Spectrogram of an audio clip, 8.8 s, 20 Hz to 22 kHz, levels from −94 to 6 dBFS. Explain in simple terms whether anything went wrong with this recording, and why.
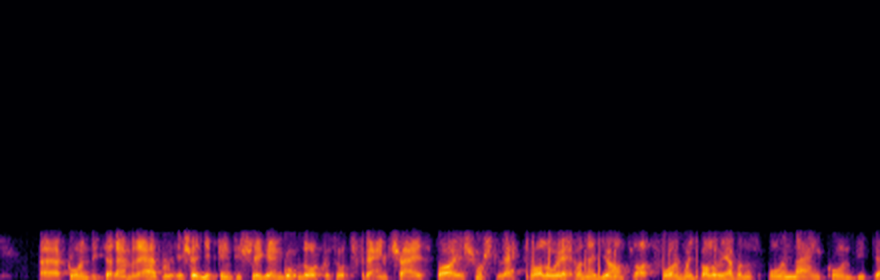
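A few things went wrong. The whole clip went through the G.729 codec, a low-rate phone codec that rebuilds speech from a simple model, so it sounds thin, narrow and a bit rough and synthetic.

There's also VoIP packet loss concealed by the speech codec at 0.88–0.97 s, 2.90–3.04 s and 5.64–5.75 s. Chunks of audio went missing, and the decoder papered over each gap with a stretched-out, fading sound. The speech stays a little off for a moment after each gap.

From 5.27 to 7.16 s there's a train of clicks: about fifteen ticks, roughly six a second at an uneven pace, audible in pauses too. The likely cause is electrical interference from nearby equipment or a faulty connection or power supply.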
